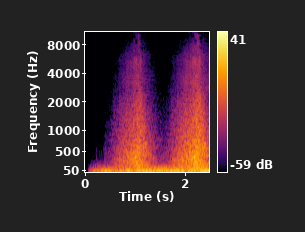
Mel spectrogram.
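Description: Cinematic whoosh sound effect over a deep low rumble, swelling up from silence to a peak about a second in and then fading.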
